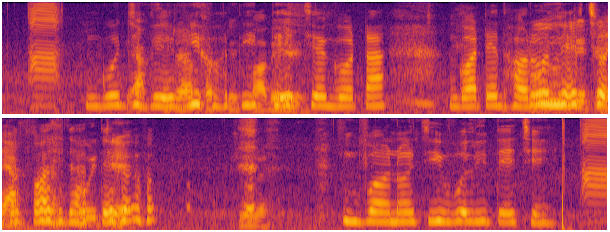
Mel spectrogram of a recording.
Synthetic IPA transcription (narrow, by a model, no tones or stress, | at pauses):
ɡud͡ʒbebiɦot̪it̪et͡ʃʰeɡoʈaɡɔʈed̪ʱɔɾoneɾt͡ʃʰoʈopɔɾd͡ʒat̪e | bɔnot͡ʃibolit̪et͡ʃʰe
